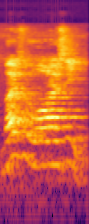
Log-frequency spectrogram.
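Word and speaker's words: bourgeoisie: खाया बर्गर ऐसे ही खा लिया हमने बर्गवा बवाजी बवाजी इट कॉल्ड बवाजी बर्गर हमने ऐसे ही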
